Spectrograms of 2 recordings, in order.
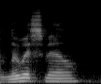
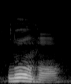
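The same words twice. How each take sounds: First: It is said the outsider, non-Kentucky way. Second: It is said the local Kentucky way.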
